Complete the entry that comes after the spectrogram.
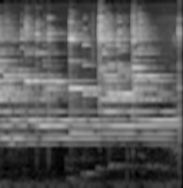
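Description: A chime bell prop rung during a podcast, bright ringing tones with a couple of strikes that sustain and overlap, close and fairly loud, with no talk over it.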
